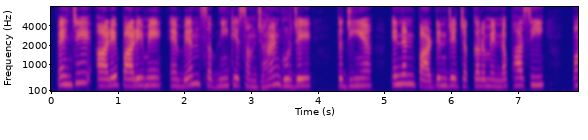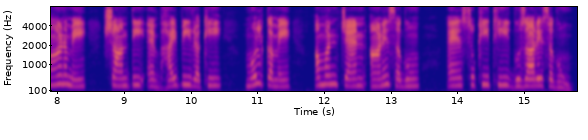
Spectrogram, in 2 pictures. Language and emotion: Sindhi, neutral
